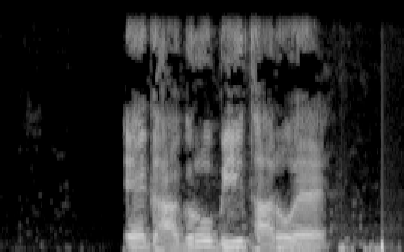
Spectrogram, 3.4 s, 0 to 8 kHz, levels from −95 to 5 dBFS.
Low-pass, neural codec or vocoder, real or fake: 7.2 kHz; none; real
